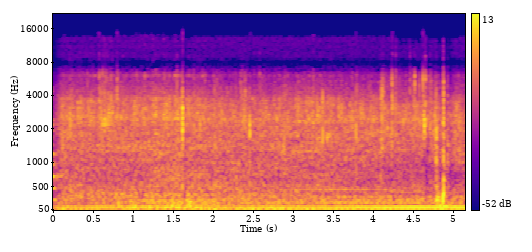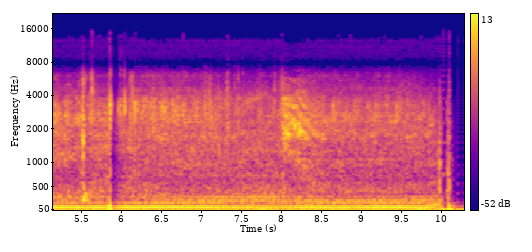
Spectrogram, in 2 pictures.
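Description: A 1997 Chevrolet S10 pickup's engine idling steadily under a constant crackling rustle, with a few sharp clicks about five to six seconds in.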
